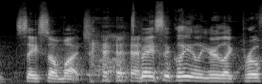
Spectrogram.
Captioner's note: man laughing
